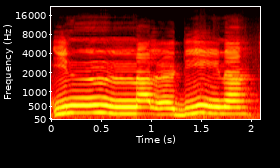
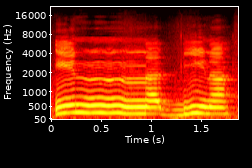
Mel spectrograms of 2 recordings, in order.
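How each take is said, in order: First: An l sound is heard before dina. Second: No l sound; it joins straight into d. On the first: The speaker calls it wrong. "Bukan dibaca innal dina, salah" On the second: The speaker calls it right. "Tapi dibaca inna dina"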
